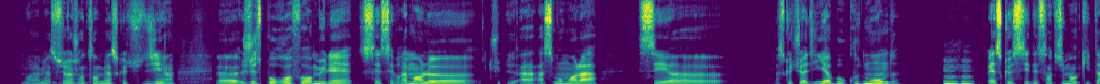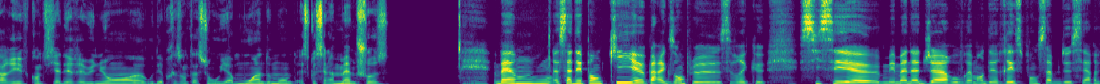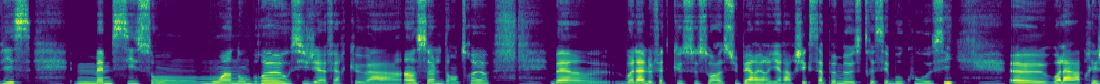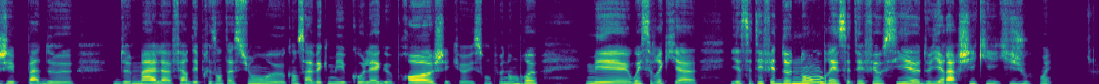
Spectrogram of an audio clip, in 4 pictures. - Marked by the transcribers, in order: stressed: "moins"; stressed: "même"
- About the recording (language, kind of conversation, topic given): French, advice, Comment réduire rapidement une montée soudaine de stress au travail ou en public ?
